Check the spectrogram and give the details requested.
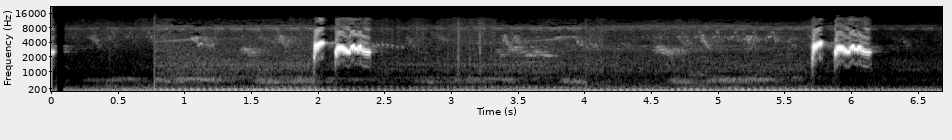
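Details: Red-whiskered bulbul (Pycnonotus jocosus) song: two short, bright, warbled phrases about four seconds apart over a low steady hum, with faint chirps between them.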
